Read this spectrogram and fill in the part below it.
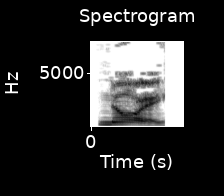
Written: naois

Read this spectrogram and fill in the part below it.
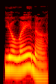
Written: yelena

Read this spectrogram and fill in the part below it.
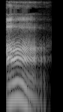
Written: ah

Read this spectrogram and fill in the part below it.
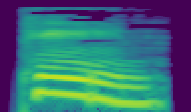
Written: payne

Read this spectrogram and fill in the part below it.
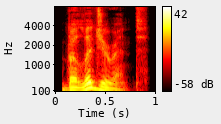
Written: belligerent

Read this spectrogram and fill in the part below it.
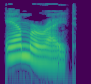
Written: amorite

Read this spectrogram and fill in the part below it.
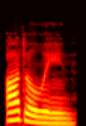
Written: ottoline

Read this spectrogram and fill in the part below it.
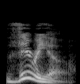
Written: vireo

